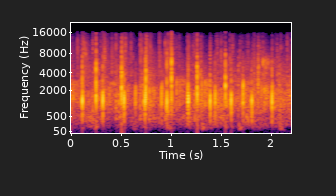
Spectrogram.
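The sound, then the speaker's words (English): A round of applause breaks out at a board meeting for a member of a district office. The clapping comes from a modest group, moderately loud, with sharp individual claps in a brisk, uneven patter. “Let's give a round of applause to Andrew.”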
